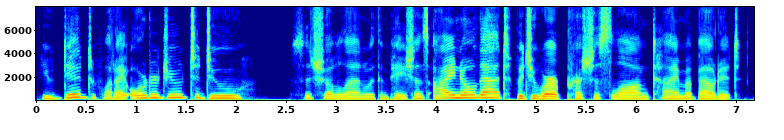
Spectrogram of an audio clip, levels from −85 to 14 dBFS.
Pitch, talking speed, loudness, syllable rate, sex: 195 Hz, 200 wpm, -17 LUFS, 5.3 syllables/s, female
